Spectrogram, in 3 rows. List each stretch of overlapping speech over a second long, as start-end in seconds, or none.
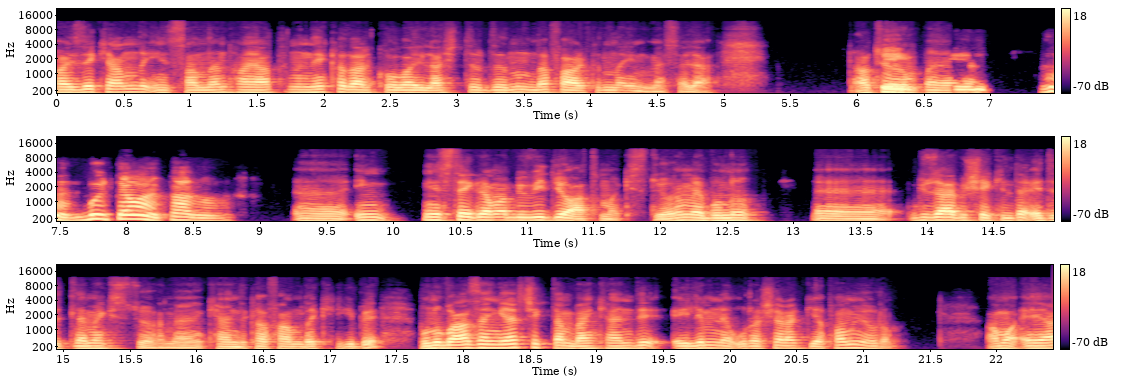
none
